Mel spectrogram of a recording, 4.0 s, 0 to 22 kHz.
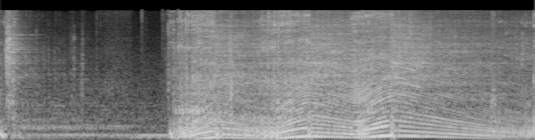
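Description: Zenoah GE2KC small two-stroke brush cutter engine idling low, then revved about a second in. Its speed rises and falls twice with throttle blips and settles back toward the end.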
